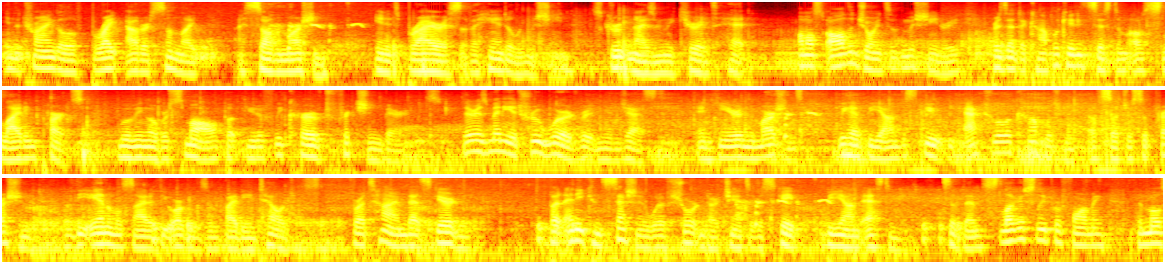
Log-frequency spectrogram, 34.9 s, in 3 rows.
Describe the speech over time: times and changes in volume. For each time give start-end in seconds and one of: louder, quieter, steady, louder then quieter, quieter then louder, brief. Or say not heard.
0.0-28.1 steady
28.6-34.8 steady.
